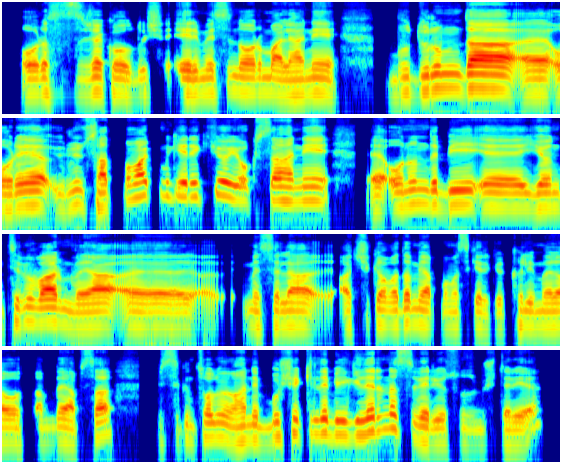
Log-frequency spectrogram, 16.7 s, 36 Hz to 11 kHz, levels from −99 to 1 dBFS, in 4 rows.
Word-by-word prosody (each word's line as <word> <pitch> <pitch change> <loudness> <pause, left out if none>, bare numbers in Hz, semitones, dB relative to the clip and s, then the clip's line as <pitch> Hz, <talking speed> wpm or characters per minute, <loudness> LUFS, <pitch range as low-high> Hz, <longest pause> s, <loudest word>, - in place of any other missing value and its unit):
orası 110 -1 -3
sıcak 115 +3 -4
oldu, 110 -1 -3
işte, 115 - -13
erimesi 115 +2 -3
normal. 115 -2 0
Hani, 110 +1 -2 0.4
bu 120 +1 -11
durumda, 145 +2 +4
aaa, 135 -5 +8
oraya 125 +4 +2
ürün 130 +6 -9
satmamak 175 - +1
mı 210 - -11
gerekiyor 205 +1 +1
yoksa, 170 -2 0
hani, 165 0 -1 0.3
eee, - - +1
onun 140 +2 -3
da 140 - -2
bir, 140 0 0
ııı, 120 -1 +1
yöntemi 125 +2 -4
var 130 0 +8
mı 115 -3 -10
veya, 105 +1 +4
eee, 105 -1 -1 0.3
mesela - - -3
açık - - -8
havada 115 +1 -2
mı 120 - -6
yapmaması 105 -2 -6
gerekiyor? 100 -1 -10
Klimalı 110 -1 -5
ortamda 105 +1 -5
yapsa - - 0 0.3
bir - - -20
sıkıntı 125 +2 -10
oluyor 135 -1 -2
mu? 110 - -3
Hani, 115 -1 -5
bu 140 - -5
şekilde 160 +1 -3
bilgileri 150 +5 0
nasıl 190 -11 -4
veriyorsunuz 105 -3 -5
müşteriye? 95 - -7
120 Hz, 170 wpm, -22 LUFS, 110-140 Hz, 0.4 s, aaa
